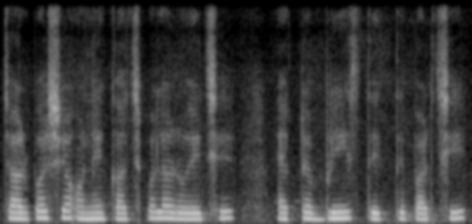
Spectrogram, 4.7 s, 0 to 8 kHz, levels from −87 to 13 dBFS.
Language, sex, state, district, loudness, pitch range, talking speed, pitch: Bengali, female, West Bengal, Cooch Behar, -15 LUFS, 210-230 Hz, 100 wpm, 220 Hz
